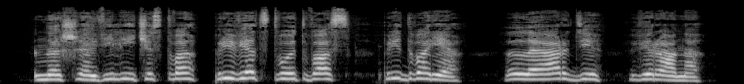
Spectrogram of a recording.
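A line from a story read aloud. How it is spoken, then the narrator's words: Dry, hoarse voice. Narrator (Russian): Сухой и хриплый голос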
